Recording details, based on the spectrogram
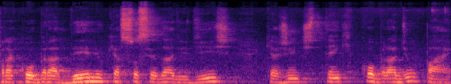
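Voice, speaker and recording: This man has a plain, everyday voice at a medium pitch. He talks at a moderate pace with fairly even intonation. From Brazil, São Paulo coast (Guarujá). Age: 60s. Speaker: spiritist speaker. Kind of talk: inspirational talk.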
